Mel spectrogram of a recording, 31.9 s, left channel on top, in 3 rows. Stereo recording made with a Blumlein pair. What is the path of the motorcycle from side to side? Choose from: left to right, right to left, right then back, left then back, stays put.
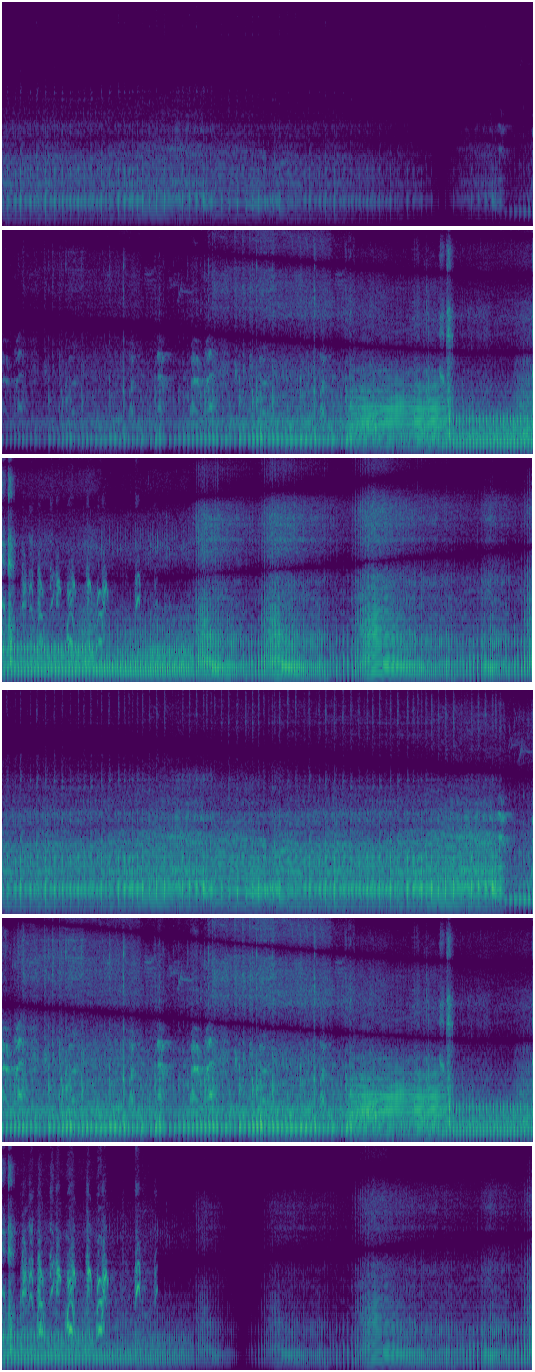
right to left.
